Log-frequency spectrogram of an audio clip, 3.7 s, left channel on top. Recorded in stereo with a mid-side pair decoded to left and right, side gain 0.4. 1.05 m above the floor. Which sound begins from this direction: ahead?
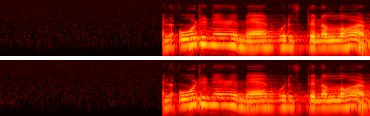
A man speaking, at 1.6 s.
